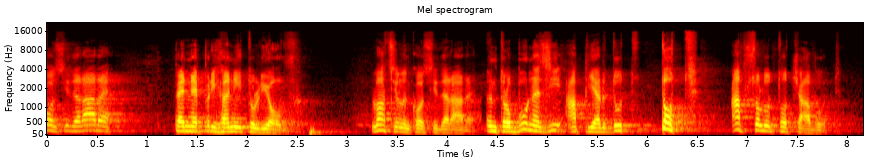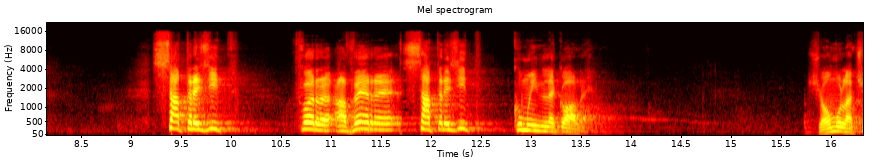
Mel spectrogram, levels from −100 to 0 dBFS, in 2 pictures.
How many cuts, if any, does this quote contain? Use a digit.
2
